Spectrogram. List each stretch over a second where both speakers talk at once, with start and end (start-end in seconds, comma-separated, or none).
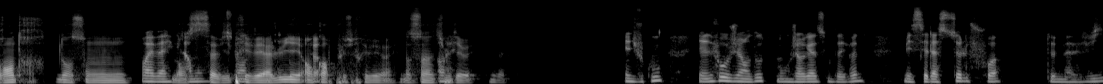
1.7-3.2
